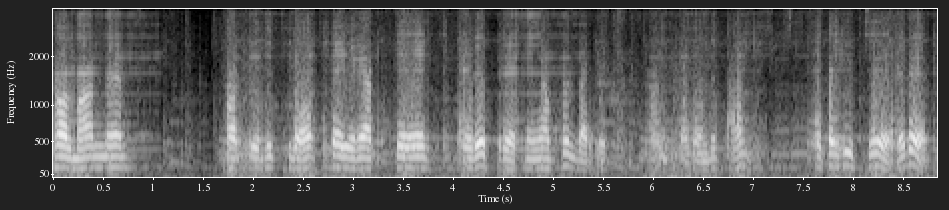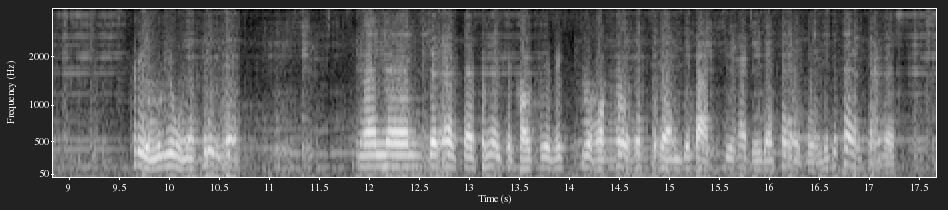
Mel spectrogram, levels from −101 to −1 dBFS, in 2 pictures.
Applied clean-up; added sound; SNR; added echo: neural separator model SepFormer DNS4.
